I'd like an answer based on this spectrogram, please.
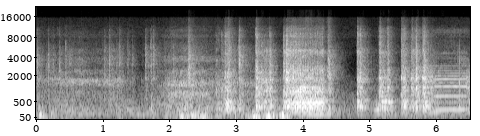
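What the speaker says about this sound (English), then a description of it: "let's start the sewing" A sewing machine stitches fabric for an Easter bunny lovey baby comforter, running in short uneven whirring bursts with brief pauses between them, fairly quiet and close.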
